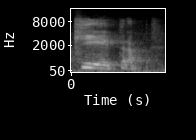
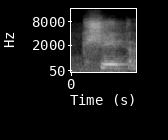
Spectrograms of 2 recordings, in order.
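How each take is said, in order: First: The word begins with a plain 'k'. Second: The word begins with a 'ksh' cluster. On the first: This is the Bengali-accented form. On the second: This is the Sanskrit form.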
